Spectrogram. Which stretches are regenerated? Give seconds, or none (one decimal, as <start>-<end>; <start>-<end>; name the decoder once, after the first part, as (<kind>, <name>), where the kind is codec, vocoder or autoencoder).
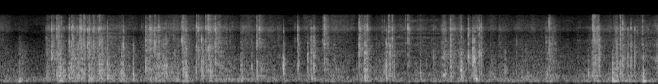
none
